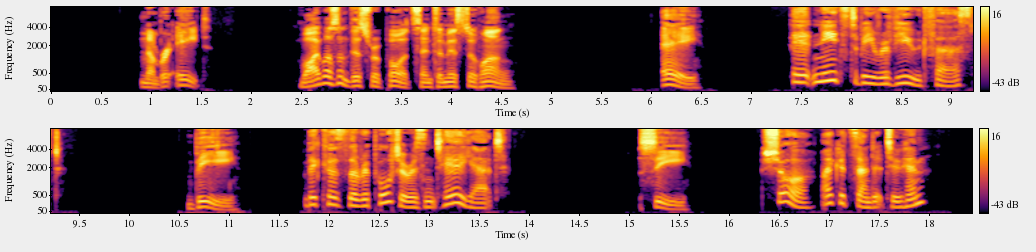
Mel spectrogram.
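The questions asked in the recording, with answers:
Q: Why wasn't this report sent to Mr. Huang?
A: A: It needs to be reviewed first.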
